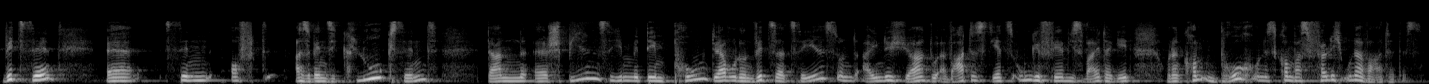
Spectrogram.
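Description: A man's voice: fairly high pitch, animated, normal speed, warm tone, husky, highs cut off. A man giving a conversational sermon-style talk, thinking aloud with restarts.

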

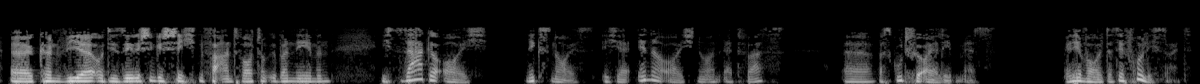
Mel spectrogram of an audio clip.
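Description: A man's voice: mid-range voice, slightly rough, no echo, highs cut off. A middle-aged man preaching a sermon in a church, speaking directly to the congregation with frequent restarts.

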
